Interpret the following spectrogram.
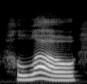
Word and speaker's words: hello: But considering how you're saying hello, a simple word can change the meaning. So the stress in hello is in the second syllable.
